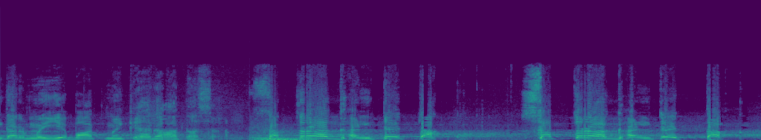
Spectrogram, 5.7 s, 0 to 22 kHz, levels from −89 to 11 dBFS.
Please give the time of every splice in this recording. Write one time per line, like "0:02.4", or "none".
0:01.9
